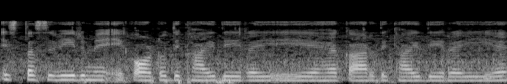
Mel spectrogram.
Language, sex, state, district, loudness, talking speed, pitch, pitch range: Hindi, female, Bihar, Madhepura, -18 LUFS, 165 wpm, 185 Hz, 180-200 Hz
